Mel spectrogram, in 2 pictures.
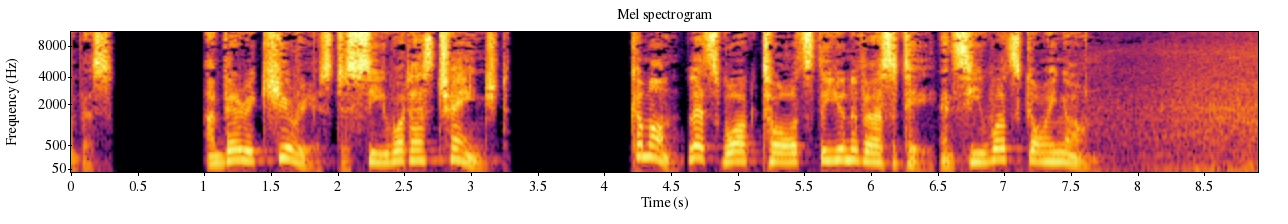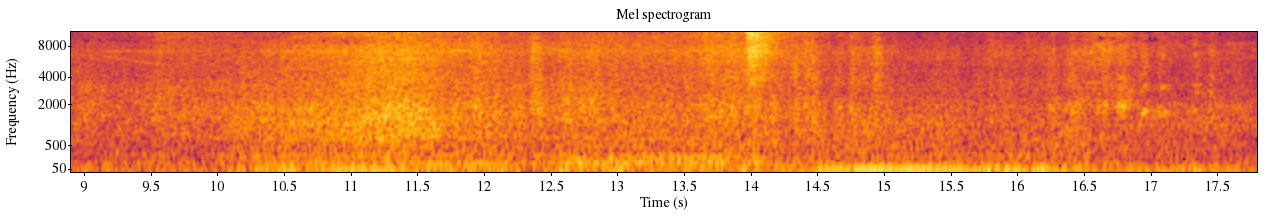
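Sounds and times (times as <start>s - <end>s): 
speech: 0.0s - 0.4s, 1.0s - 3.4s, 4.2s - 7.8s
road traffic with cars and heavier vehicles passing at the Dahlem Science and Research Campus: 7.7s - 17.7s.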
